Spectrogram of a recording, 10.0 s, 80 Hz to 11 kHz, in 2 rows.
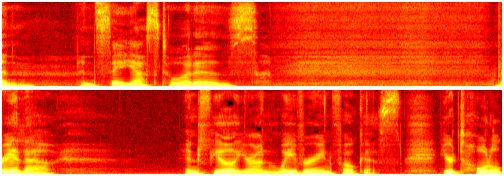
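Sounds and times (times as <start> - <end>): woman speaking: 0.0 - 2.7, 4.9 - 5.8, 6.8 - 10.0
woman breathing in through nose: 2.6 - 4.9, 9.0 - 9.4.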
